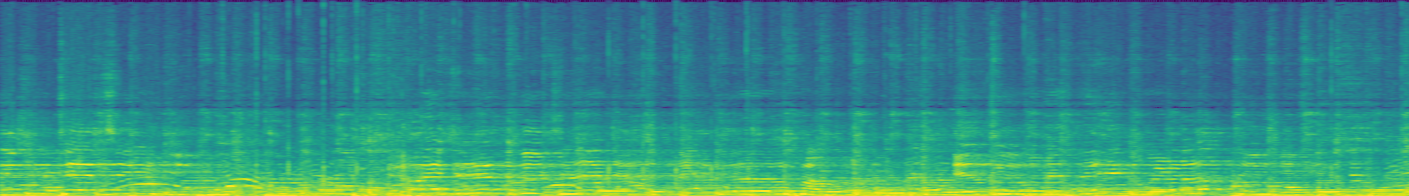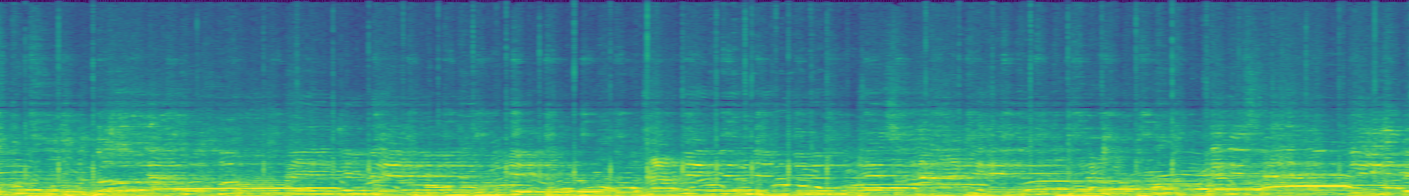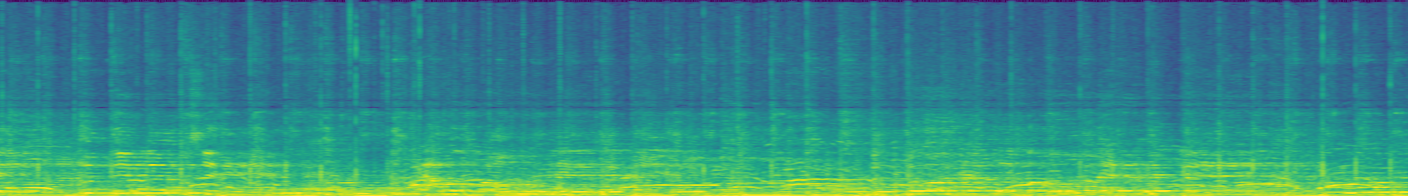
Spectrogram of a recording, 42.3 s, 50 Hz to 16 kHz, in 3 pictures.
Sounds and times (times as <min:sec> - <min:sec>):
Crowd: 0:00.0 - 0:42.2
Music: 0:00.0 - 0:42.2.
